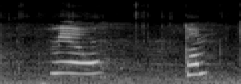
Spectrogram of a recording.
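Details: A visiting female cat meows twice indoors: first a drawn-out, steady, tonal mew lasting about half a second, then after a pause a shorter, slightly rising one, with a person's quiet voice nearby.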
